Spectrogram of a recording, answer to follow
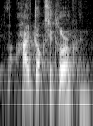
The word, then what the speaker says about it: hydroxychloroquine: because I could potentially have and I might mispronounce this hydro rocks hydrochloric hydroxychloroquine yes that's the one I'll memorize it if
